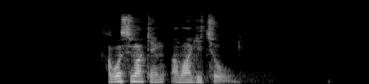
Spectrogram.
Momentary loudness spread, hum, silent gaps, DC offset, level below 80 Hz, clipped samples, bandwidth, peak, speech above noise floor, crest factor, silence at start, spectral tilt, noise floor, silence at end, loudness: 15 LU; none; none; under 0.1%; -60 dBFS; under 0.1%; 11.5 kHz; -4 dBFS; over 67 dB; 24 dB; 1.1 s; -4.5 dB/octave; under -90 dBFS; 1.3 s; -23 LUFS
